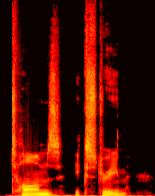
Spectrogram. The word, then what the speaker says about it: Toms X3M: today we're checking out Tom's extreme by stov sampling yes indeed that is how you pronounce the name of this uh lineup as we learned last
